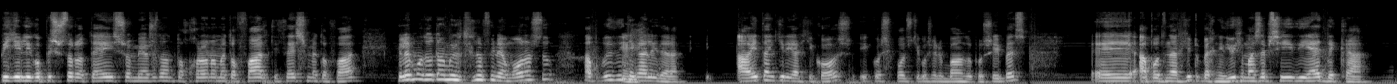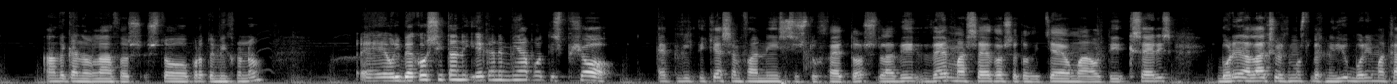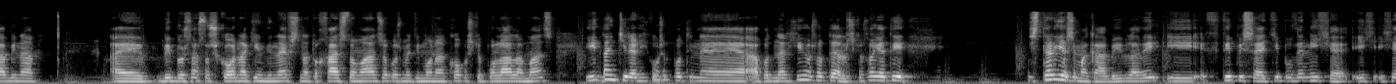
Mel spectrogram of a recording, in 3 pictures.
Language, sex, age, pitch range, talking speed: Greek, male, 20-39, 135-170 Hz, 185 wpm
